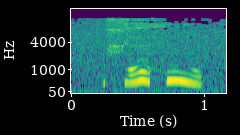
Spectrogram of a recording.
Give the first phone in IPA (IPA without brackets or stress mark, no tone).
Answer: ç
